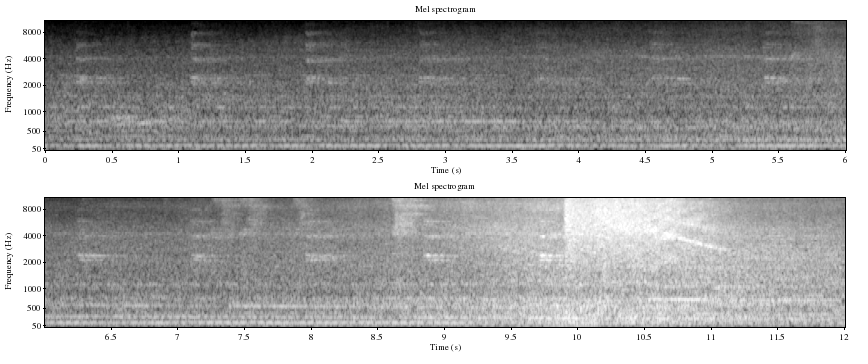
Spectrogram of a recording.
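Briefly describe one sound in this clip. A diesel locomotive rumbles steadily as it approaches, growing louder.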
